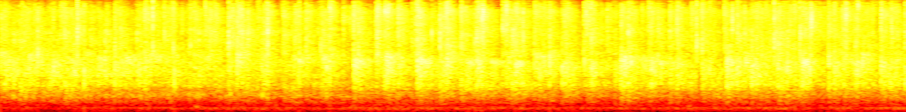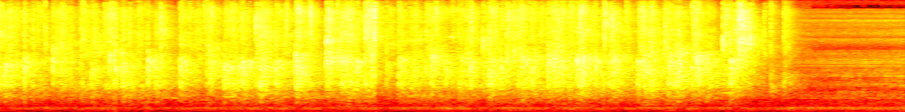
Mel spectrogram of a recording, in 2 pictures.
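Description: Sustained audience applause fills a hall at a Tamil book release ceremony in Chennai, steady dense clapping from many hands for about seventeen seconds before it cuts off abruptly near the end.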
